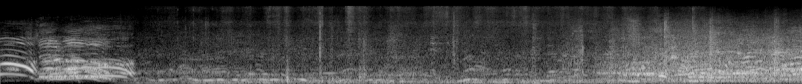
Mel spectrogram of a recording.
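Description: A group of men shouting a chant in unison, cut off about a second in, followed by the murmur of an outdoor crowd with scattered talk that grows louder near the end.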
